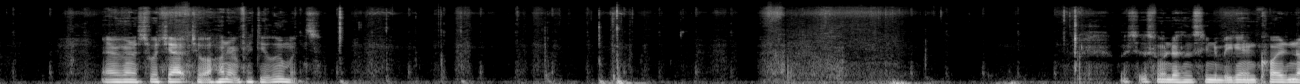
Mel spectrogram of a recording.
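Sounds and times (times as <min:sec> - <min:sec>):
small clicks and knocks: 0:02.8 - 0:07.4
scraping rustle: 0:06.4 - 0:09.3.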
